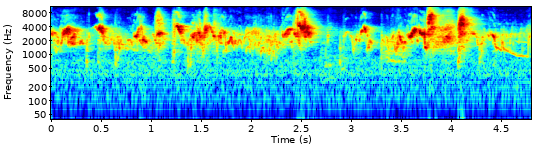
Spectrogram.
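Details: Pet budgie flock chattering indoors: busy mix of chirps, sharp squawky notes and warbles, with a falling whistle at the close.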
